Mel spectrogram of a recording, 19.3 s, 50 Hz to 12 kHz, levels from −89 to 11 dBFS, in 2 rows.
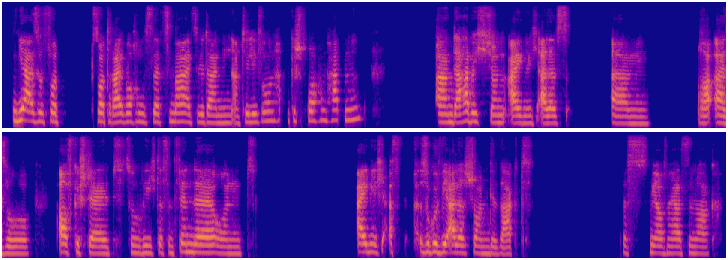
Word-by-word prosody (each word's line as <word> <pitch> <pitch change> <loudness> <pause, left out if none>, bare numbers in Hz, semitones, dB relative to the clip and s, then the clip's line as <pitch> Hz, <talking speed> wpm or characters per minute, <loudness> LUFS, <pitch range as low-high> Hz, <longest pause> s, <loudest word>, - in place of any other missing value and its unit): Ja, 255 +1 +7
also 235 -1 -1
vor 230 -1 -1 0.5
vor 230 -2 +3
3 215 -1 +3
Wochen 225 0 -3
das 220 0 -9
letzte 215 +1 -4
Mal, 225 0 +3
als 215 0 -4
wir 210 - -2
dann 200 -1 -3
am 195 - -4
Telefon 220 +5 -4
ha 265 - -12
gesprochen 255 0 -3
hatten, 270 +3 -3 1.0
ähm, 215 0 +5
da 205 0 +6
habe 235 0 +4
ich 225 - -2
schon 200 -1 -3
eigentlich 195 -1 +2
alles, 190 0 +2 0.5
ähm, 185 -2 -3 0.6
ra 195 0 +4
also, 180 -3 +1 0.3
aufgestellt, 190 -4 +2
so 195 -1 -8
wie 195 - -1
ich 190 - -7
das 195 -2 -7
empfinde 205 0 +3
und 180 -1 -7 1.4
eigentlich 215 -2 +4
as - - -7 0.2
so 220 -1 -1
gut 225 -2 +4
wie 215 0 +4
alles 200 -2 +4
schon 185 -2 -1
gesagt 175 -1 -4 1.2
das 185 -2 -11
mir 190 -2 -1
aufm 185 0 -6
Herzen 185 +1 -4
lag. 180 -1 -8
205 Hz, 145 wpm, -24 LUFS, 185-225 Hz, 1.4 s, Ja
